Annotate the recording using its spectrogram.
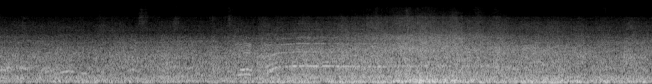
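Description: Busy roller coaster area: many voices over a steady rumble that swells about halfway through, with one long held cry rising into it.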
